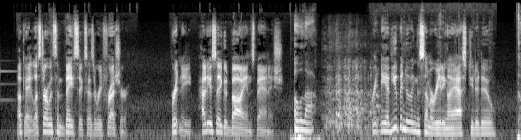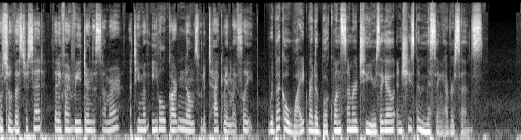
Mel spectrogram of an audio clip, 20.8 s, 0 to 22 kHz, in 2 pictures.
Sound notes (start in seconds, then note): 6.4 class laughter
